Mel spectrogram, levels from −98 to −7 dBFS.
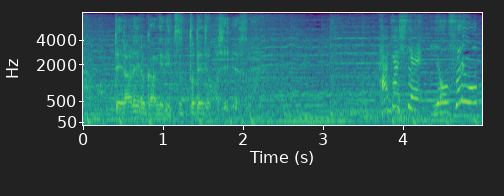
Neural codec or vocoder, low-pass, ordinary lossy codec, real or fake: none; none; none; real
